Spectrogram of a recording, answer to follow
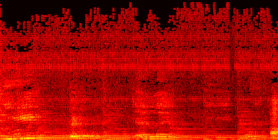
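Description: Acoustic guitar strummed as the accompaniment to a sung children's song, with the voice spelling out letters ("B... I").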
